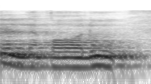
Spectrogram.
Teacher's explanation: لام کو جلدی سے پڑھیں گے، قاف پورا اور دو حرکات لمبا ہے، الف مدہ ہے، لو واو مدہ ہے، لو وولین ہے، لا الف مدہ ہے، یہ الف مدہ واو مدہ دو دو حرکات لمبا کریں گے.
